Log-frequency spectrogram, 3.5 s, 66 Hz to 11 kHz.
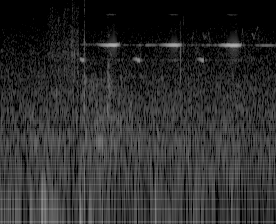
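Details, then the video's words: Upland pipit calling at Pangot, Nainital, Uttarakhand, in 2022. Three thin, steady, high whistled notes sound in quick succession, about one every three quarters of a second. A few soft ticks come before them against a quiet background. "Upland Pipit calling"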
